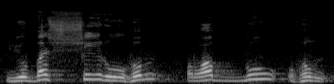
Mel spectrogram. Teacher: را پر زبر ہے تو را کو پر کر کے پڑھا جائے گا، اور با پر تشدید ہے، جماؤں کے ساتھ ادا کریں گے۔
